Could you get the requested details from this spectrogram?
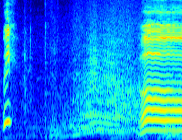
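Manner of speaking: ordinary talk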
